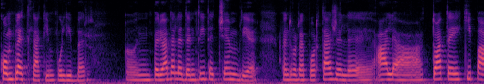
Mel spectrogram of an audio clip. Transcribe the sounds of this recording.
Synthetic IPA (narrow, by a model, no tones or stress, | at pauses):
ko̞mple̞t̪lat̪impulːibe̞r | ɨ̰npe̞ɾioad̪e̞le̞d̪e̞ɨnt̪ɨjd̪e̞t͡ʃe̞mbɾije̞ | pe̞nt̪ɾure̞po̞rt̪aʒe̞lea̰leat̪oat̪əekʲipa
